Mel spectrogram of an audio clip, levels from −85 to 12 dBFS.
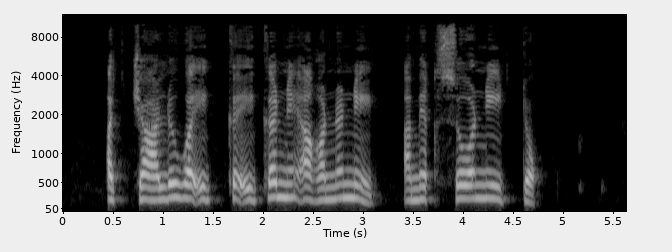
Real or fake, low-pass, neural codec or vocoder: real; 9.9 kHz; none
